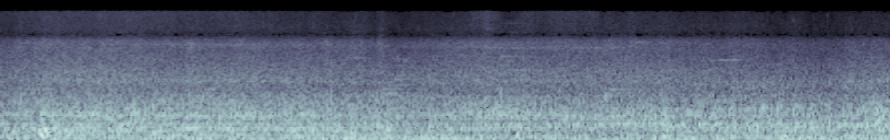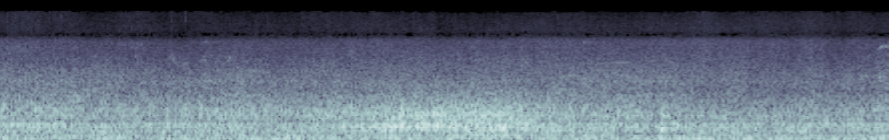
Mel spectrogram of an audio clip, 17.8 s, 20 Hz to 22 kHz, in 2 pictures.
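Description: Seibu 6000 series electric train with Hitachi GTO inverter control, running and heard from inside the car. A steady rumble swells louder for a couple of seconds about two-thirds of the way through.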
